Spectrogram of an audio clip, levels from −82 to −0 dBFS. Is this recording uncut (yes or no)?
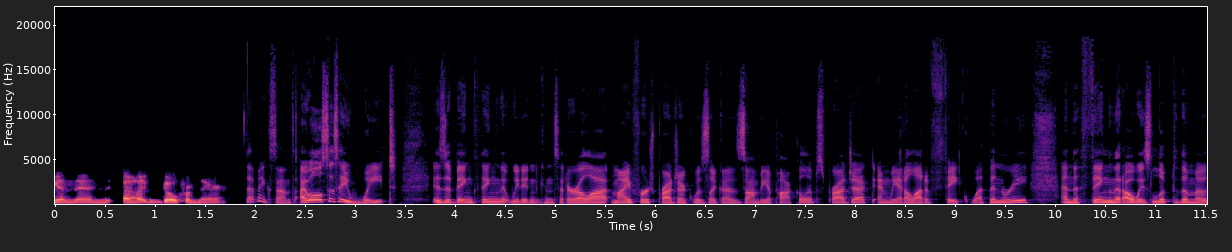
yes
